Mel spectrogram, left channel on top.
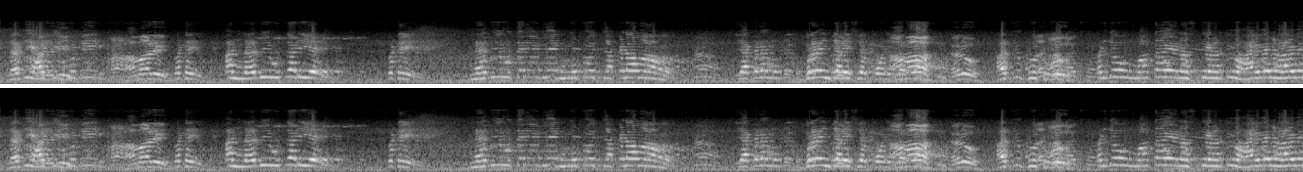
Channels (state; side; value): identical; both; correlation 1.00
